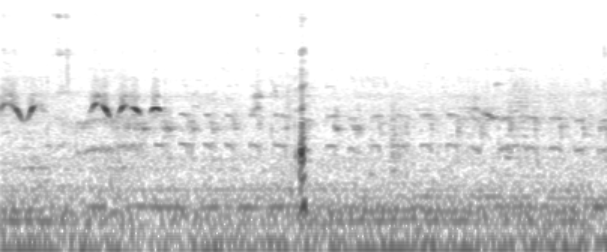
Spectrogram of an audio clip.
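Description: Bird calls: a few sharp up-and-down chirps in the first second and a half, then a run of short, evenly repeated call notes. There is a single click about three seconds in.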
